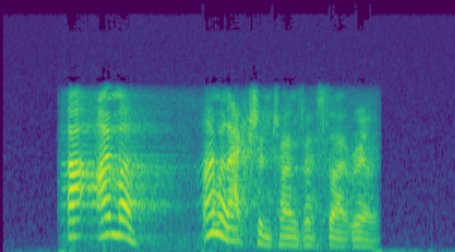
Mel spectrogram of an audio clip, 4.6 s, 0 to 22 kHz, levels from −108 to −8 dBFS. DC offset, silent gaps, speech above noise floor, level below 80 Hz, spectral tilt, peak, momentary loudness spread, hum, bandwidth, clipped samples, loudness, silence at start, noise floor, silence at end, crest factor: under 0.1%; none; 48 dB; -60 dBFS; -6.5 dB/octave; 0 dBFS; 14 LU; none; 5.8 kHz; under 0.1%; -19 LUFS; 0.6 s; -67 dBFS; 0.75 s; 20 dB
